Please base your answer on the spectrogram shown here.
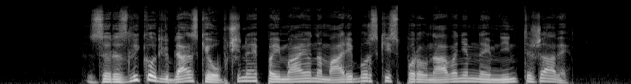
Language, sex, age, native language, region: Slovenian, male, 30-49, Serbian, Central Slovenia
